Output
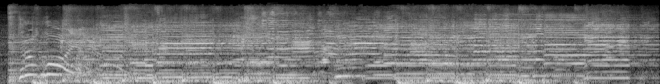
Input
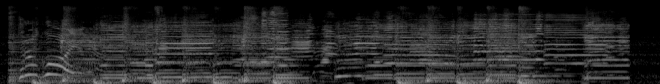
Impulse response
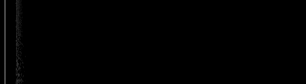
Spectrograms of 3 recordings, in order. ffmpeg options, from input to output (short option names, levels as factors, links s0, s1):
-filter_complex "[0:a]aecho=1:1:232|557:0.141|0.2,asplit=2[s0][s1];[1:a]atrim=start_sample=2205[s2];[s1][s2]afir=irnorm=-1:irlink=0,volume=2.82[s3];[s0][s3]amix=inputs=2:normalize=0,alimiter=level_in=7.08:limit=0.891:release=50:level=0:latency=1,volume=0.891"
